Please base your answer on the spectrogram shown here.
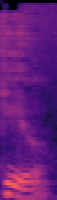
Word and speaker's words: Hill: community day for Project Hill. Hill, not Heal, but Hill, because that's how they pronounce it, Project Hill.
